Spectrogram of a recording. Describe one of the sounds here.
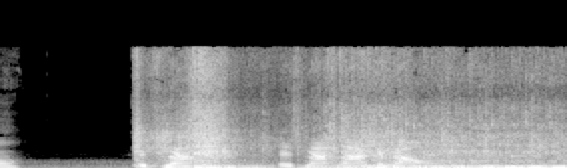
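A car engine cranks and starts.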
